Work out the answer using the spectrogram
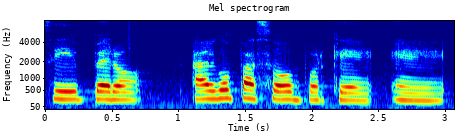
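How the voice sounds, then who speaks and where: A woman, telling her testimony as a guest in an earnest, steady way. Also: a little high, slow pace. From Colombia.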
